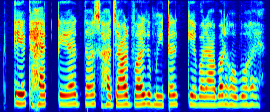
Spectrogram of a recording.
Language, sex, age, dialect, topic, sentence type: Magahi, female, 18-24, Southern, agriculture, statement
